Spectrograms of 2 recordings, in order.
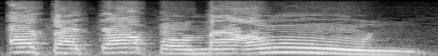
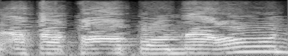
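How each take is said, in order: First: The t sound is light and thin. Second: The t sound is heavy and thickened. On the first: The speaker calls it right. "حرف ت که ترقیق میشه" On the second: The speaker calls it wrong. "اگر گفتیم افتطمعون غلط هست"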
